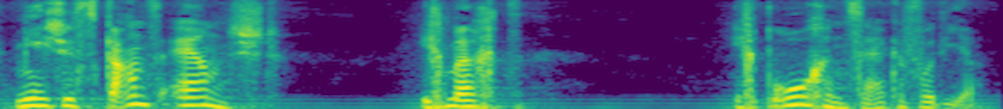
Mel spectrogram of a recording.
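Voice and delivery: a clubber suddenly sober and serious; earnest and sober. Retold or imitated. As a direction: ask for a blessing in earnest. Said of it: "ernst und erstaunlich nüchtern".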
